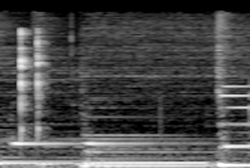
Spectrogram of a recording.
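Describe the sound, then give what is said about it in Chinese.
Slow, sparse typing on a computer keyboard: a few crisp key clicks at uneven intervals, two quick ones, then a pause before another, over a steady low hum. “手指慢吞吞地在键盘上敲击着。有一搭没一搭的发出哒哒的声音。”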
